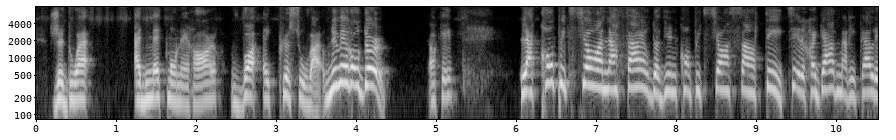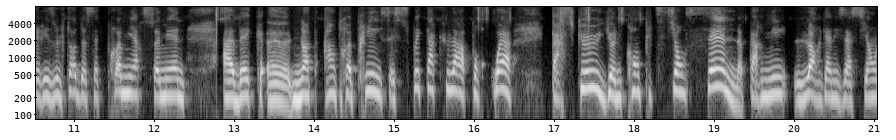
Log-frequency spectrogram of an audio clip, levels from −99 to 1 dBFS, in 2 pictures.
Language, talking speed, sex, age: English, 130 wpm, female, 50-69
